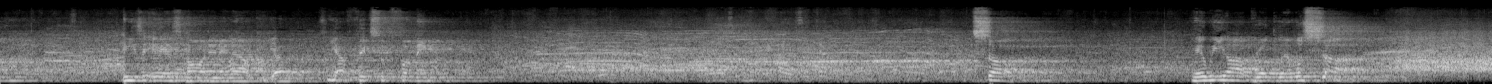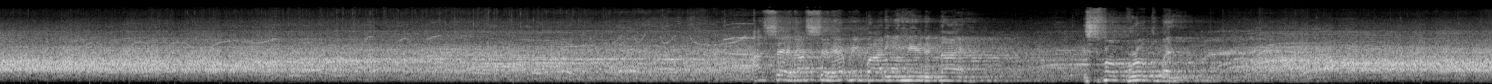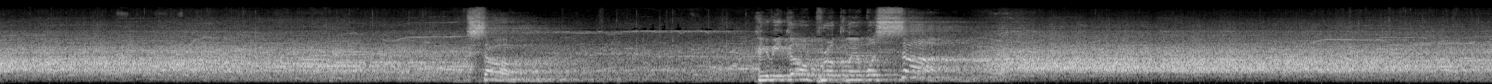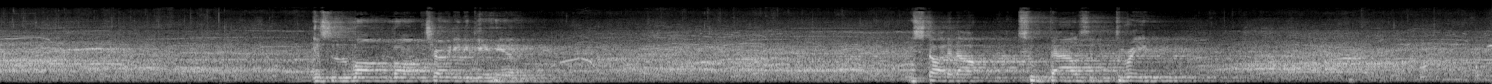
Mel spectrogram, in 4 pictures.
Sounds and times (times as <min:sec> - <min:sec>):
Male speech, man speaking: 0:01.2 - 0:04.6, 0:09.7 - 0:10.6, 0:11.9 - 0:13.7, 0:22.4 - 0:24.8, 0:25.8 - 0:26.9, 0:34.5 - 0:35.3, 0:37.4 - 0:39.4, 0:47.9 - 0:50.2, 0:53.8 - 0:56.6.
